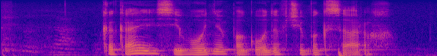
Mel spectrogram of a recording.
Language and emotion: Russian, neutral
